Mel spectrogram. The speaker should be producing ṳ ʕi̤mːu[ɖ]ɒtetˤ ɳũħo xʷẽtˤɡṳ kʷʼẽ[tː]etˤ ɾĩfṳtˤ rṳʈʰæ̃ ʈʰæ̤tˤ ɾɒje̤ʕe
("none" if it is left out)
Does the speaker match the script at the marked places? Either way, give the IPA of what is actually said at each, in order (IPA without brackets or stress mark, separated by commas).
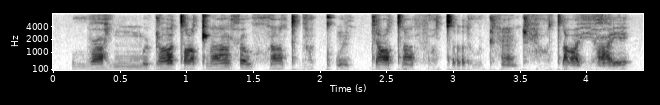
ɖ, tː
